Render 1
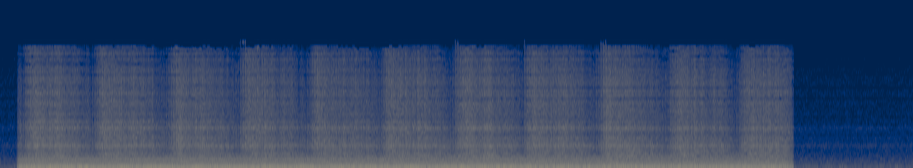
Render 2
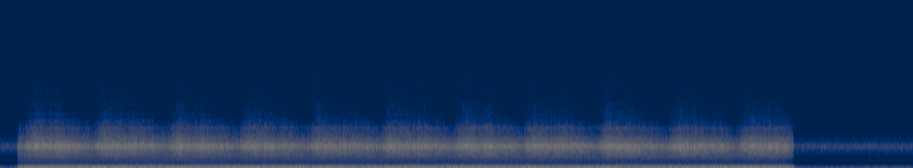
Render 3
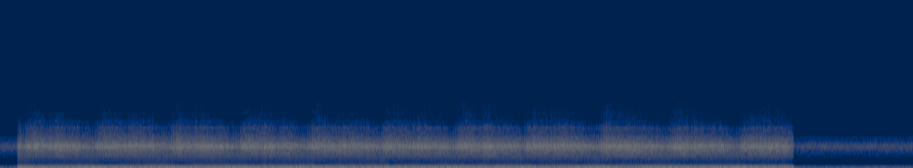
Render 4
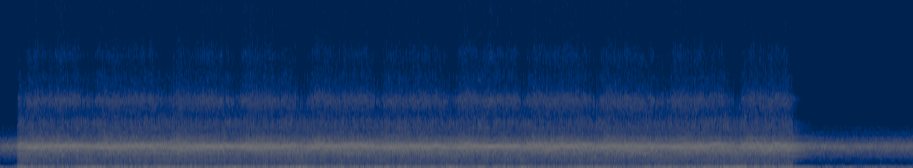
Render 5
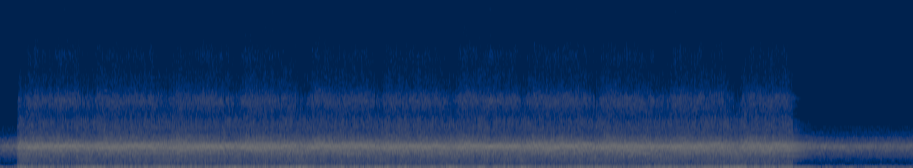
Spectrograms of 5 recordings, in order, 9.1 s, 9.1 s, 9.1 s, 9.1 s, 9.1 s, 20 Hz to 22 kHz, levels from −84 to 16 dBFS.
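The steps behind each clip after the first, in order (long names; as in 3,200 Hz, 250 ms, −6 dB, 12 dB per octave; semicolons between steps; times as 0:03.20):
drawn EQ curve 110 Hz 0 dB, 220 Hz +9 dB, 370 Hz −22 dB, 530 Hz −17 dB, 860 Hz −29 dB, 1,300 Hz −18 dB, 2,900 Hz +12 dB, 5,800 Hz −15 dB, 9,400 Hz −26 dB; level −5.5 dB
downward compressor, threshold −40 dBFS, peak gain reduction 8.5 dB; level +3.5 dB
tuned comb filter 97 Hz, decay 0.73 s, harmonics all, mix 80%; mid-hump overdrive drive 25 dB, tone 2,700 Hz, clips at −37.5 dBFS; level +5 dB
highs frequency-modulated by the lows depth 0.16 ms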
